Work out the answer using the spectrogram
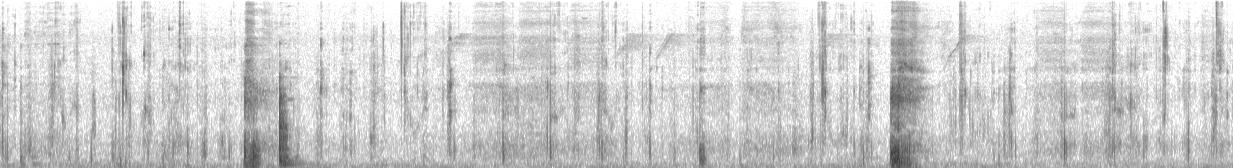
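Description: A person chewing and biting pork ribs close to the microphone: steady wet mouth clicks, with two louder crunches about two and a half and nine seconds in.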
